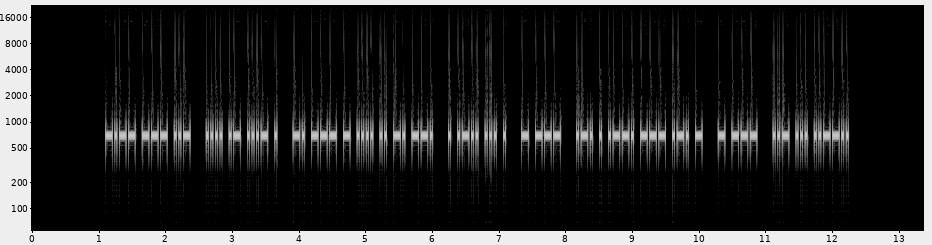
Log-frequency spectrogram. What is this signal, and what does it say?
Morse code, heard as a keyed tone, about 34 wpm, 700 Hz. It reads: YOU HAVE NOTHING ELSE TO REPORT TO US?
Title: Sentences from Top 1000 Words - Review Part 6 - 35wpm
